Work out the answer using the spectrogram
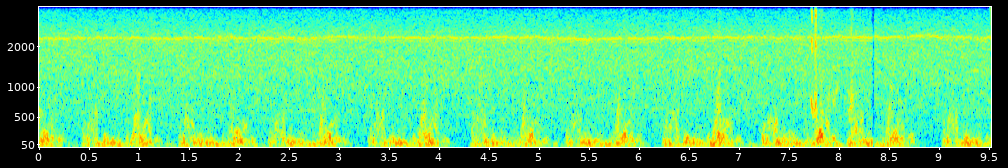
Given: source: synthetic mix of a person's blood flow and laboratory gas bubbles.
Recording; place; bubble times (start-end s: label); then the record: Doppler ultrasound of blood flow; precordium
7.71-8.02 s: bubbles
8.08-8.21 s: bubbles
From the record:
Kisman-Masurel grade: 211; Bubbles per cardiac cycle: several, 3 to 8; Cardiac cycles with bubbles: 1 to 10%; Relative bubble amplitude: barely perceptible (0.100 to 0.250); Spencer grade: 1 (occasional bubble signal discernible with the cardiac motion signal, with majority of cardiac periods free of bubbles); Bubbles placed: anywhere in the cardiac cycle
